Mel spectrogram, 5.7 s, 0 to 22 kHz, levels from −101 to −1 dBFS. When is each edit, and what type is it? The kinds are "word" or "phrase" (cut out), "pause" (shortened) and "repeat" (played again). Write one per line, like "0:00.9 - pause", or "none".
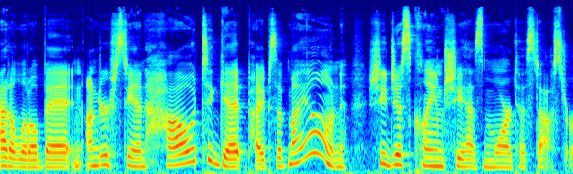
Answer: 0:03.5 - pause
